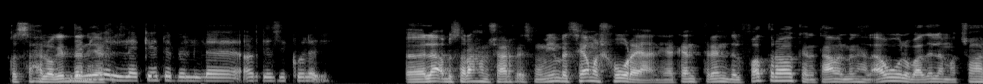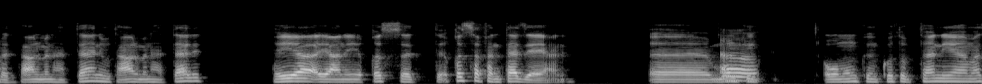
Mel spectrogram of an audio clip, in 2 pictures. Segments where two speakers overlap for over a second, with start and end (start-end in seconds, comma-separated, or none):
none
